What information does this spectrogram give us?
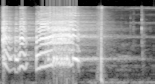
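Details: Crow of a Javan green junglefowl used as a lure in the forest. A hoarse stuttering start runs into a long buzzy note that thins into a faint whistled tail, with a sharp knock after it.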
